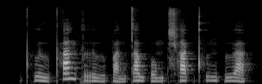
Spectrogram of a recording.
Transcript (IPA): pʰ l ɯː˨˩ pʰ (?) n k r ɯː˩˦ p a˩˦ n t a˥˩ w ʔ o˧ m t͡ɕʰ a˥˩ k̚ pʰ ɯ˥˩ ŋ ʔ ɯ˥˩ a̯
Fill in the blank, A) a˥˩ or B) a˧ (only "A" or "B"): A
